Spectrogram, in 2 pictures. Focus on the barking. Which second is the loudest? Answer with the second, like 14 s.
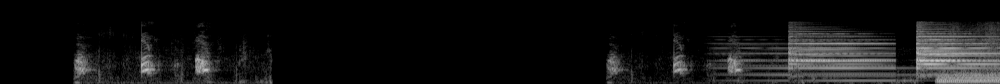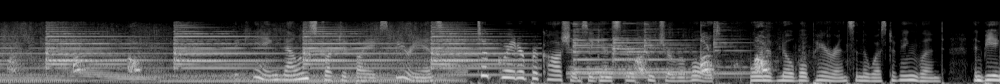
18 s.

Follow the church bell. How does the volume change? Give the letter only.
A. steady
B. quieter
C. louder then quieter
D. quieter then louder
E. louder
A.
